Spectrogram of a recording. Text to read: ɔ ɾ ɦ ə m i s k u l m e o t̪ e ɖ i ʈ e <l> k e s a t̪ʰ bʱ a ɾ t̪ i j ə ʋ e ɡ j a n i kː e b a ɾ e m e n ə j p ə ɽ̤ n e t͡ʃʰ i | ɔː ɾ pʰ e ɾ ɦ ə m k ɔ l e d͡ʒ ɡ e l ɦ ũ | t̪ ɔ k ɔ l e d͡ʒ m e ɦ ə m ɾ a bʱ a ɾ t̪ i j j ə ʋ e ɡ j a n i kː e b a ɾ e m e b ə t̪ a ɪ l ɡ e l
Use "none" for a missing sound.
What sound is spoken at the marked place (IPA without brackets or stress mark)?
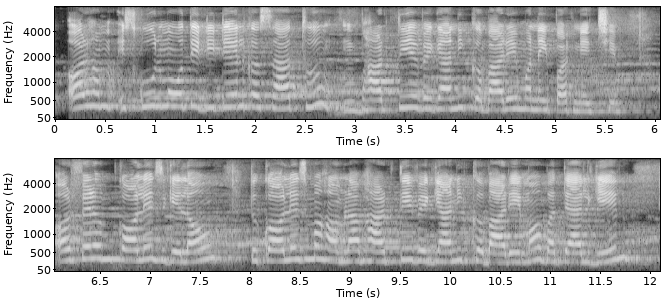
l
